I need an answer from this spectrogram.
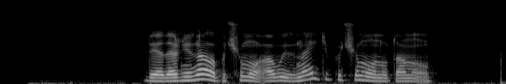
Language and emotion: Russian, neutral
